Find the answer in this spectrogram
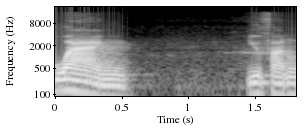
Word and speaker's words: Wang Yafan: Is it Wong or Wang? Yafan Wong. These pronunciations on the Chinese, and I know you live in Wong.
